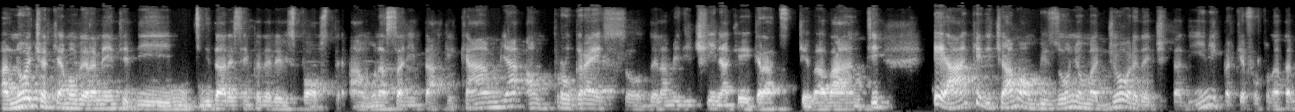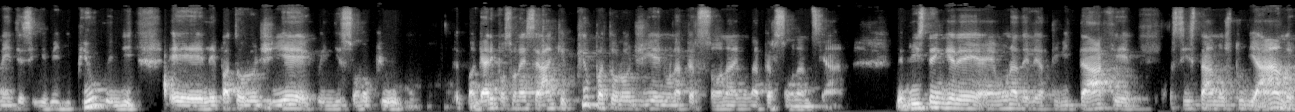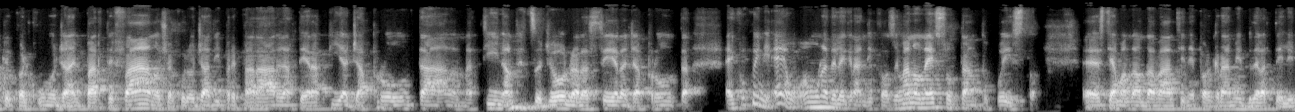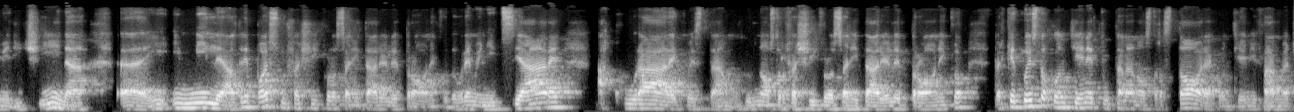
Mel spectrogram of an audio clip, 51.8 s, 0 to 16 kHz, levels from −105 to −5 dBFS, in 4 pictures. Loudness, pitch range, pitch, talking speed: -21 LUFS, 120-190 Hz, 135 Hz, 165 wpm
